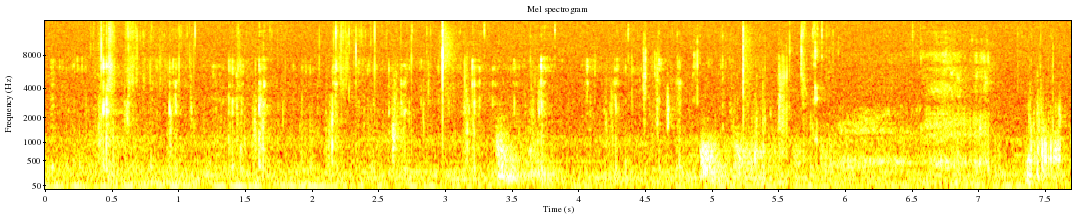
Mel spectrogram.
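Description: Close-miked chewing of a crispy toasted lavash wrap, with many sharp little crunches and mouth clicks, then a sip of coffee from a glass mug near the end.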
